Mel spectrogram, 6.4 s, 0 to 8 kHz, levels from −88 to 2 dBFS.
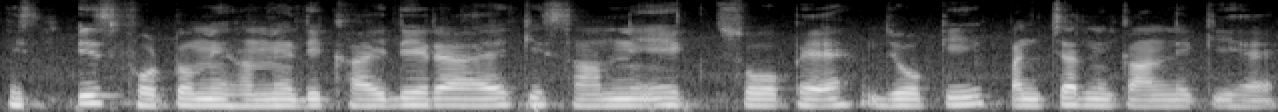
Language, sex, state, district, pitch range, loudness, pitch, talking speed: Hindi, male, Rajasthan, Bikaner, 120-135 Hz, -16 LUFS, 125 Hz, 180 wpm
